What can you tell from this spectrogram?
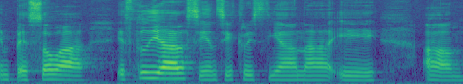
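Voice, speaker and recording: A woman with an English accent speaks at a very slow pace in a dark, mellow tone with ordinary pitch variation, on a very clean recording with a silent background. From Texas. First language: English (speaking Spanish). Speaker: church member giving testimony. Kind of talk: testimony interview. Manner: halting, searching for words.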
